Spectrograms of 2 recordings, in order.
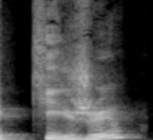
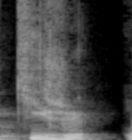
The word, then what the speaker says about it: Кижи: Во-первых, замечательно, что вы произносите э, с ударением на первый слог. Это магическое слово. Вот это уже делает вас почти местным жителем, потому что туристы, как правило, говорят кижи, и оба произношения правильные, но, конечно, местные говорят кижи.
